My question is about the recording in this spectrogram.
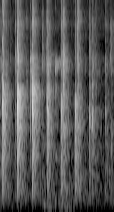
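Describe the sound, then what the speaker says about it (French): About nine sharp claps ring out in a quick, slightly uneven run, fairly close and clear, from an audience at a talk about becoming a surgeon. "Sous vos applaudissements"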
